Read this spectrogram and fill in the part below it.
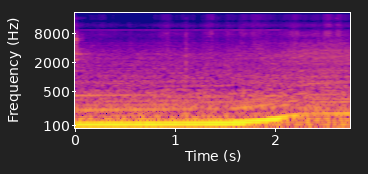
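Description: A Hyundai i20 with a 1.4 MPI engine pulls uphill at full throttle, a steady close engine drone rising gradually in pitch as it revs, continuous with no talk.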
